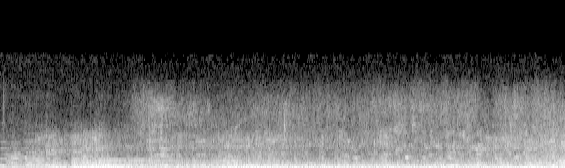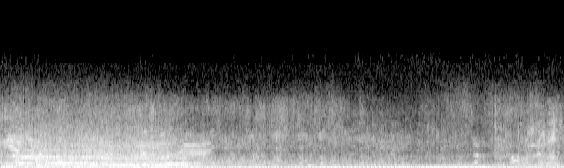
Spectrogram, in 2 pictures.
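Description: PT boat engines drone steadily with a deep, throbbing hum. Their pitch climbs partway through as they rev up, and a brief higher sound rises over them.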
